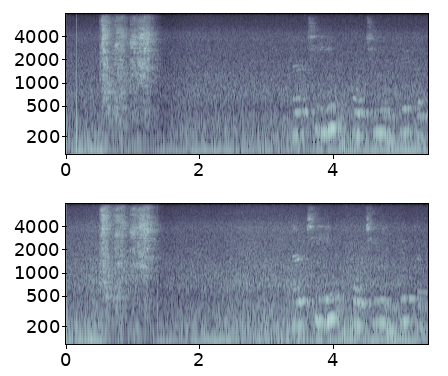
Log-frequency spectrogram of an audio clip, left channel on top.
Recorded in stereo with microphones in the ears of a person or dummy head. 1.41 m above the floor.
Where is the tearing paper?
5° right (ahead or behind), 4.5 m.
